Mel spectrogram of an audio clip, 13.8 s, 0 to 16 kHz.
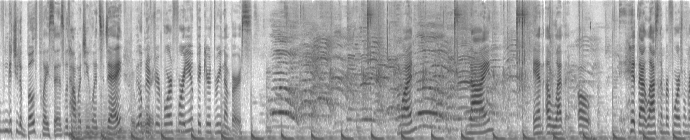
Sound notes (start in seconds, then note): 5.4 audience shouting numbers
